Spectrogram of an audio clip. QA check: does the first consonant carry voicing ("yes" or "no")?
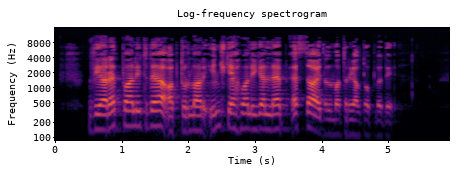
yes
